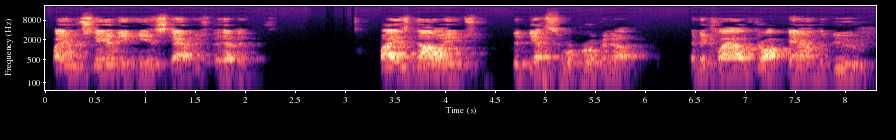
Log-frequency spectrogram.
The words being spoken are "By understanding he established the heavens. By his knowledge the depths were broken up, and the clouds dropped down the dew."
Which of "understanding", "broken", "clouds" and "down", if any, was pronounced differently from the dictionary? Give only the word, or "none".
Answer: none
